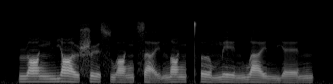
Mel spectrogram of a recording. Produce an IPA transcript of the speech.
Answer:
ɻ ɑ˦ ŋ n̪ j ɑ˥˨ ʊ̯ ʂ ɻ̩˥˨ s w ɑ˨˦ ŋ s a̰˨˩ ɪ̯ n̪ ɑ˦ ŋ t̪ʰ ɤ˥˨ m e˥˨ ɪ̯ n̪ w a˥˨ ɪ̯ n̪ j ɛ˨˦ n

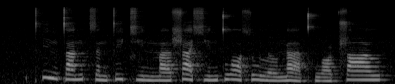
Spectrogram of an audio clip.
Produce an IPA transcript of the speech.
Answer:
t̪ʰ i˥˨ ŋ t̪ a˨˦ n t͡s ə˨˩ n t̪ i˥˨ t͡ɕ i˨˩ n m ä˨˦ ʂ ä˥˨ ɕ i˨˦ n t̪ w ɔ˥˨ s u˥˨ l ɤ˨˦ ŋ ä˨˩ t̪ʰ w ɔ˨˦ ʈ͡ʂ ɑ˦ ʊ̯

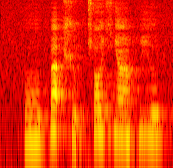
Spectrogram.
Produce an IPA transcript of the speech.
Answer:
oː˨ p a˦ ʔ ʃ o˨ ʔ cʰ ɔ˦ ç ãː˦ p i˦ ʊ̯

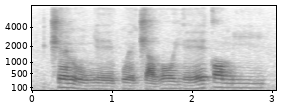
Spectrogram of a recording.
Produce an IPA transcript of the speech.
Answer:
t͡ʃ ɛ̃˦ l ũ˨ ɲ eː˨ kʷ ɛ̃˨ t͡ʃ a˨ w oː˧ j eː˨˦ k ɔ˦ m iː˦

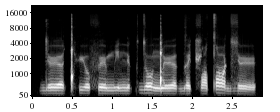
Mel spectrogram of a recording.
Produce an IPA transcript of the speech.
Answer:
d øː ə̯ ǃʰ y ʊ̯ f ø m i n ø k d o ŋ͡ǃ øː ə̯ ɡ ə t͡ʃ ɔ tˤ œ ɡ z ø

